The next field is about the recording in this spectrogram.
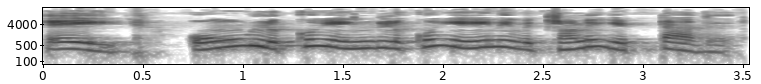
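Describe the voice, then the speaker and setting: A haughty elder sister played by a woman, the snobbish villain of a village drama. Her voice is very high, and she is curt, scornful and commanding. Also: expressive, measured pace. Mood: scornful anger. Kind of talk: village comedy-drama acting.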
